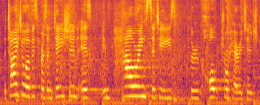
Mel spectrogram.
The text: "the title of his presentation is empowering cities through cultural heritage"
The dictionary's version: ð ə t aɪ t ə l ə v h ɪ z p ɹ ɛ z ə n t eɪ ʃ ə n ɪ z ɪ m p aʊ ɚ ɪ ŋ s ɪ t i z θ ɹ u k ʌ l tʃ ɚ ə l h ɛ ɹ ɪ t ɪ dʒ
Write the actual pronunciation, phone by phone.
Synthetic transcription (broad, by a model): ð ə t aɪ t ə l ə v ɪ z p ɹ ɛ z ə n t eɪ ʃ ə n ɪ z ɪ m p aʊ ɚ ɪ ŋ s ɪ t i z θ ɹ u k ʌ l tʃ ɚ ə h ɛ ɹ ɪ t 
